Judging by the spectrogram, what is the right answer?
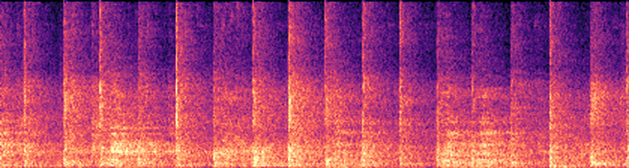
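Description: Boxing gloves landing on a teardrop punching bag in a quick, steady flurry of punches, about four hits a second.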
